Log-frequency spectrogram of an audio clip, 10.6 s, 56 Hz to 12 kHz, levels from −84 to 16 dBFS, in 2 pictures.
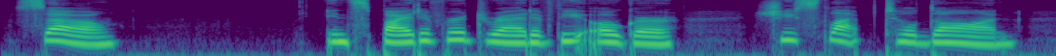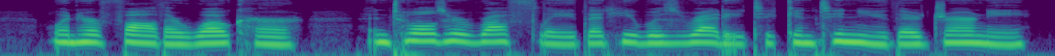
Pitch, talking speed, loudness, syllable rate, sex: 205 Hz, 170 wpm, -18 LUFS, 4.6 syllables/s, female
